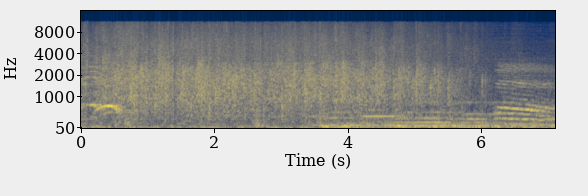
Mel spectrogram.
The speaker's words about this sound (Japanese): 今日がですね、なんだっけ、オールデンですね、初の公開収録となっておりますので、皆さん楽しんでいきましょう。拍手。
